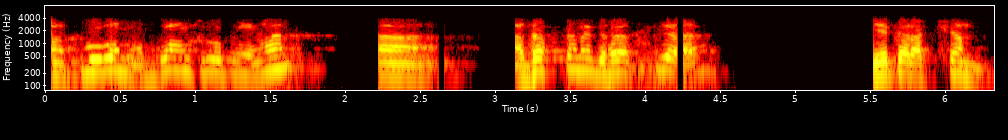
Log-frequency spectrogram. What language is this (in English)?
Sanskrit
